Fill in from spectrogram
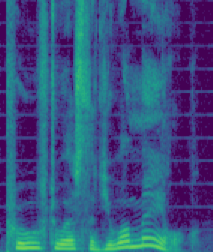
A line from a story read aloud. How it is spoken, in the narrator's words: she exclaimed, her voice sounding exasperated and almost worried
